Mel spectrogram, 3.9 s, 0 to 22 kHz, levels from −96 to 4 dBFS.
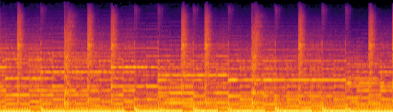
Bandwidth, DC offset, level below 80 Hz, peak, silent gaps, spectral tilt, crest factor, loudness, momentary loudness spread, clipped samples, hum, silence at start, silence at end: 13.5 kHz; 20%; -8 dBFS; 0 dBFS; none; -5.5 dB/octave; 8 dB; -10 LUFS; 1 LU; under 0.1%; none; 0 s; 0 s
